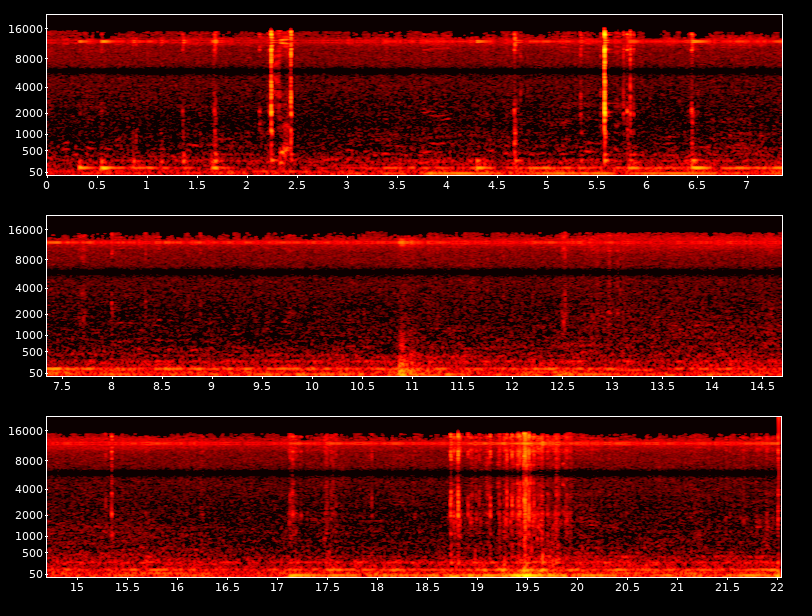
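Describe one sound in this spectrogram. A bicycle rattles and clicks as it rides over a paved street.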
